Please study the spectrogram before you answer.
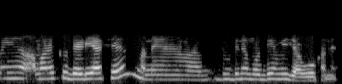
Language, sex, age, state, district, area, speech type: Bengali, female, 30-45, West Bengal, Purba Bardhaman, urban, conversation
